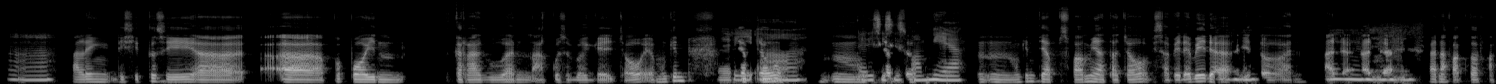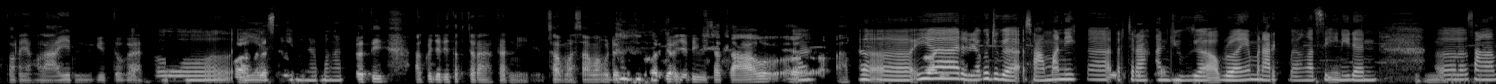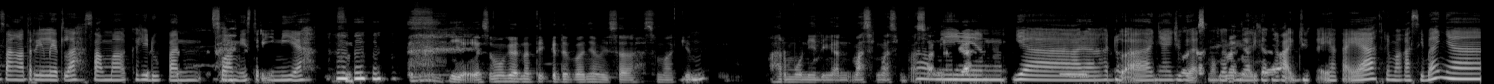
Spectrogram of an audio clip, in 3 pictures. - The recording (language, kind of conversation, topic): Indonesian, unstructured, Apa saja tanda-tanda hubungan yang sehat menurutmu?
- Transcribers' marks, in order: distorted speech; other background noise; chuckle; unintelligible speech; unintelligible speech; in English: "relate"; chuckle; laugh; tapping; drawn out: "Ya"; static; unintelligible speech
